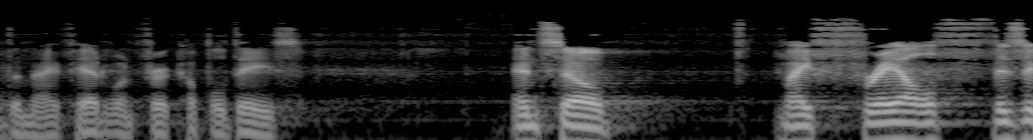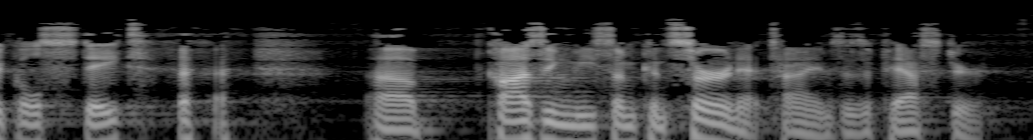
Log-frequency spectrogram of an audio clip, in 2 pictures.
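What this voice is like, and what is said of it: Congested voice from a cold. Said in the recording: “you can tell I have a cold”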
